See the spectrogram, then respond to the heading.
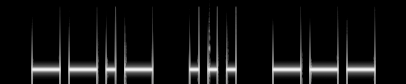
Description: Morse code, heard as a keyed tone, about 13 wpm, 700 Hz. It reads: QSO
